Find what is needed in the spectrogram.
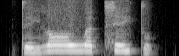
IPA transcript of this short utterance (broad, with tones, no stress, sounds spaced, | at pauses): t̪ e˨ j l ɔː˥ w ɐ˥ t̚ s e˥ j t̪ ʊ˨ k̚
